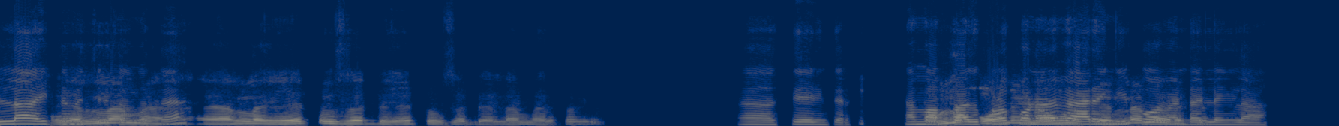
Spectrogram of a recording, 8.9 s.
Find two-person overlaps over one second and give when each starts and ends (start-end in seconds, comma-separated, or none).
6.2-8.1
